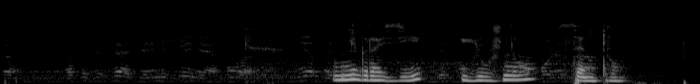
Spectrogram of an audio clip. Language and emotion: Russian, neutral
